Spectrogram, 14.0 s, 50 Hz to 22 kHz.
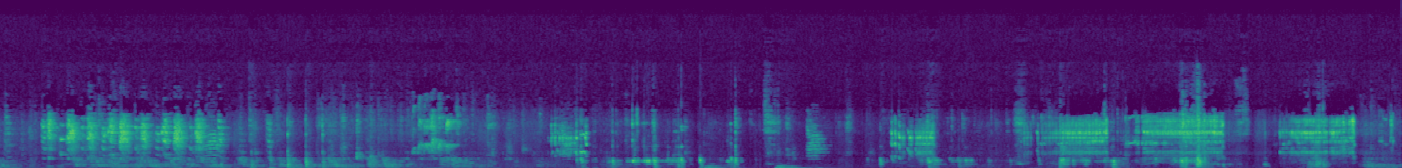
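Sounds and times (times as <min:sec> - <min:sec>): cockatiels chirping: 0:00.4 - 0:04.7, 0:05.4 - 0:06.0, 0:08.0 - 0:14.0
dull thumps: 0:06.1 - 0:08.5.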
